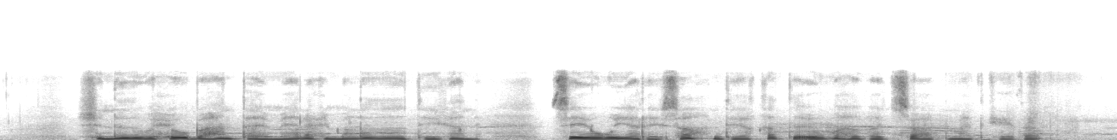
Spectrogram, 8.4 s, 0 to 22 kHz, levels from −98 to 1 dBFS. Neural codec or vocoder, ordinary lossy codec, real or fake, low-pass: vocoder, 24 kHz, 100 mel bands, Vocos; none; fake; 10.8 kHz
